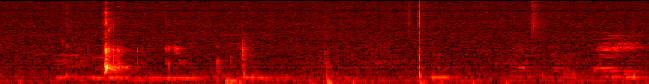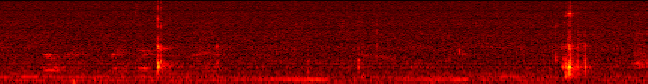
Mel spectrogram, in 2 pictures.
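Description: Quiet room with several sharp, brief voiced catches at irregular intervals, some with faint vocal sounds between them, fitting hiccups.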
